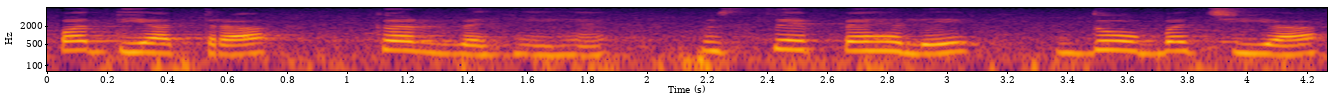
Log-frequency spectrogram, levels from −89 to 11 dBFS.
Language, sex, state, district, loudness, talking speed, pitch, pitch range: Hindi, female, Bihar, West Champaran, -13 LUFS, 110 wpm, 270 Hz, 240-310 Hz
